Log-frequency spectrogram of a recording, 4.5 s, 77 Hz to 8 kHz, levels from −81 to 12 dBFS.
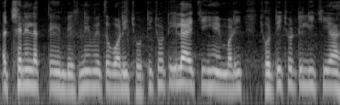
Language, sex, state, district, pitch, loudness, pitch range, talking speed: Hindi, male, Bihar, Katihar, 175 Hz, -19 LUFS, 160-185 Hz, 200 wpm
